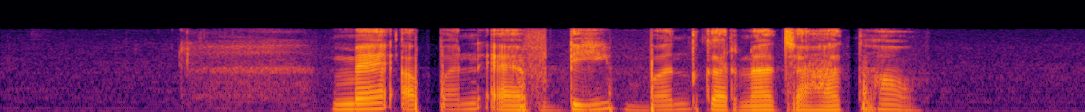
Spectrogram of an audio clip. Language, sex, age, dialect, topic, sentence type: Chhattisgarhi, female, 56-60, Central, banking, statement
